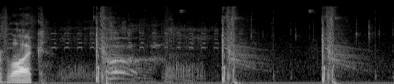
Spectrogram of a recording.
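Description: Gunshots crack and echo.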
